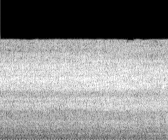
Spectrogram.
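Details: MG, finished and fine-tuned: smooth, even low idle with a steady beat and no knocks, ticks or misses; a healthy, well-settled engine.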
